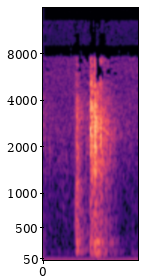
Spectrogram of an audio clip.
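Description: The back door of a kitchen is kicked shut: a quick thump followed a moment later by a louder bang as it slams closed, with a brief rattling decay and no talking.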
